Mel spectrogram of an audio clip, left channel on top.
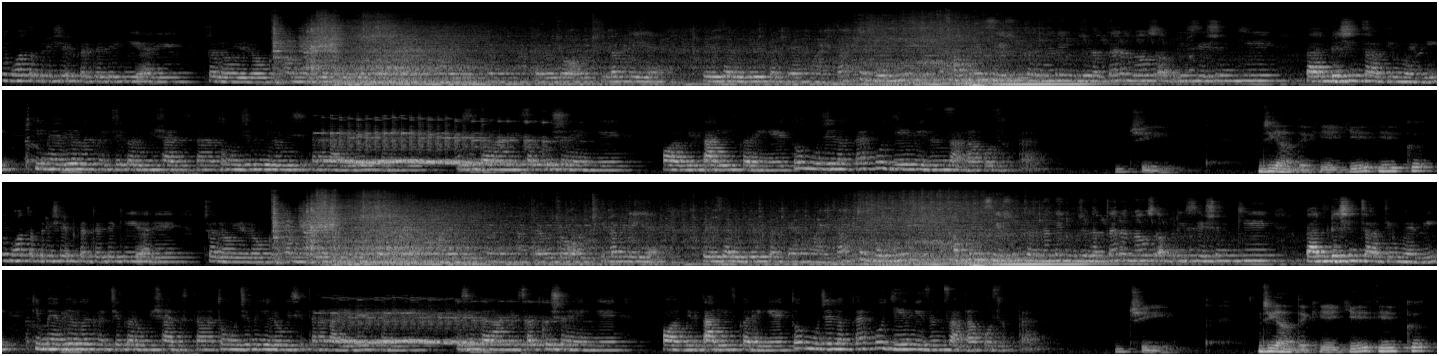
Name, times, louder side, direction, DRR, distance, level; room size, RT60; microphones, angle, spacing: voice 1, 0.0-1.7 2.0-14.4 14.7-18.6 18.9-20.5 21.0-24.7, right 1 dB, 85° right, -1 dB, 3.0 m, -31 dB
Car, 2.5-13.4 13.9-14.0 16.0-16.2, right 1 dB, 25° right, 1.6 m, -32 dB
sound 1, 9.1-10.2 10.5-10.6 11.5-12.2 14.0-14.2 14.6-14.9 15.2-15.3 16.1-16.2 17.9-20.1, left 1 dB, 85° left, 0.7 m, -39 dB
Marimba xylophone, 17.5-20.2, left 1 dB, 35° left, 2.6 m, -31 dB
voice 2, 25.5-26.0 26.5-26.6 26.9-28.6, right 3 dB, 45° right, 4 dB, 0.6 m, -30 dB
12.0 x 6.7 x 2.3 m, 0.62 s
head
